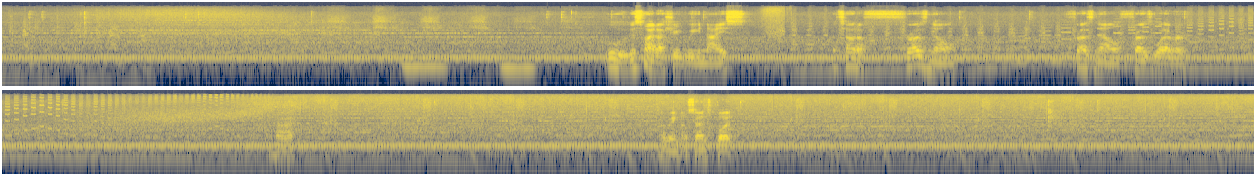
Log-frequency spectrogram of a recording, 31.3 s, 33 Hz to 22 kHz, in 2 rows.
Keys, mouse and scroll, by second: 1.2 Delete, 1.2 click, 2.5 click, 10.2-10.8 scroll down 6, 16.4 click, 17.2-17.7 scroll up 4, 19.6 click, 19.6-20.2 scroll up 3, 22.2-22.8 scroll up 1, 24.7 click, 26.2-26.8 scroll up 2, 29.3 shift+middle click, 30.9-31.3 scroll down 3.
